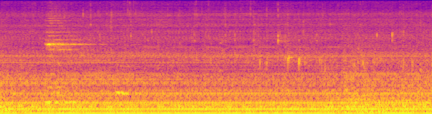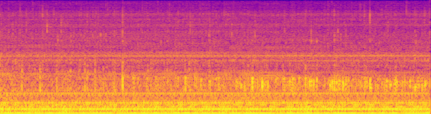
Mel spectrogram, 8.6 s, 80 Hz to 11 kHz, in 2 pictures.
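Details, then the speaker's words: DeLonghi Magnifica S after a full service with a new hose and gaskets: steady low pump hum with an even coffee trickle as the brew unit presses against the valve, grind size 3 test shot. No rattles or strain; brew cycle is normal. "once it's finished you're going to hear the brew and it move towards the front and it's going to push against your McKenna valve which is how it produces coffee"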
